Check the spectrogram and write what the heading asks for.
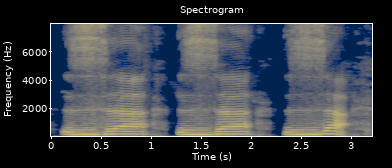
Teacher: ঝা হরফকে জিহ্বার আগা সামনের নিচের দুই দাঁতের গোড়ার সঙ্গে লাগিয়ে শীর্ষসহ পড়তে হয়।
